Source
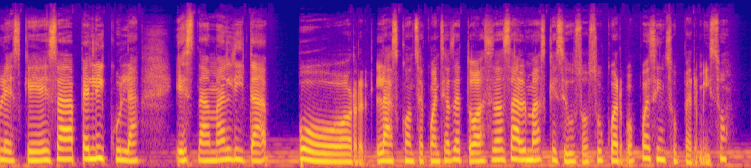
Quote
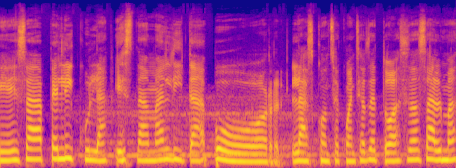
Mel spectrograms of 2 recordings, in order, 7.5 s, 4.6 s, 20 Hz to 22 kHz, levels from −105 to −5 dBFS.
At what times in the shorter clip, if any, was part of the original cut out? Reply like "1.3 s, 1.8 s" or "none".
1.1 s, 2.1 s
